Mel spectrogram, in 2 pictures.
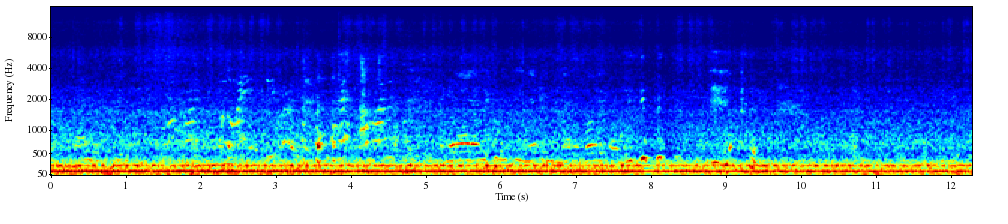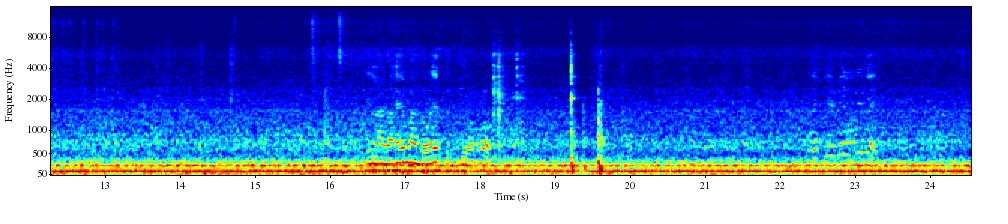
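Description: A middle-aged man talks and laughs nearby.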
